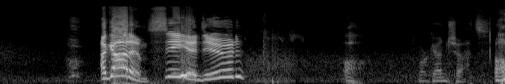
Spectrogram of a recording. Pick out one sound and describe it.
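A young man laughs and talks excitedly into a close microphone.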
